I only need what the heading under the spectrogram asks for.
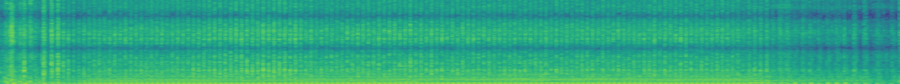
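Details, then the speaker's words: Briggs & Stratton single-cylinder engine just after a valve adjustment, started on a weak battery: it catches right away and holds a quick, even putter for about seven seconds before shutting off, running normally. "and you can see that battery was a little bit weak and it started that motor right up with no problem like it was smooth as a k to the pi"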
